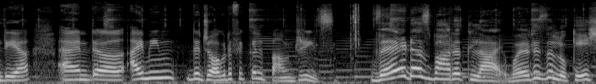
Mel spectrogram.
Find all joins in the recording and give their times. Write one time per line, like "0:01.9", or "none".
0:03.5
